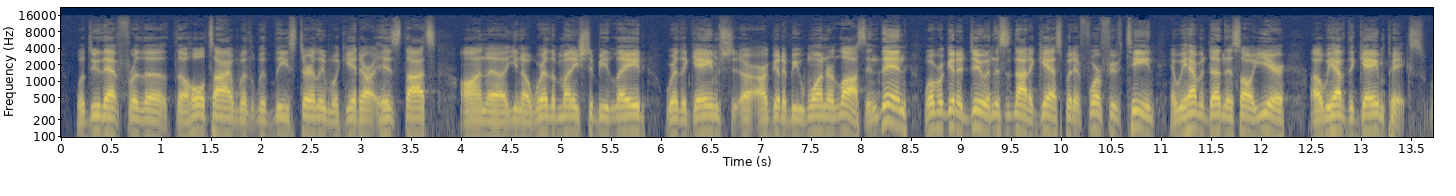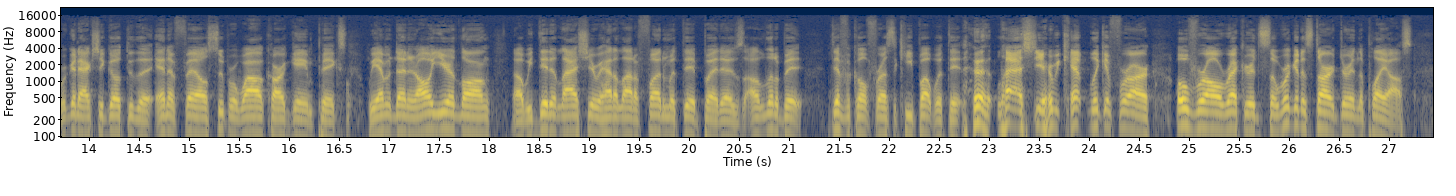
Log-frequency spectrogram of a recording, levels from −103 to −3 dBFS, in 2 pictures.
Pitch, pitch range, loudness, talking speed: 115 Hz, 110-125 Hz, -20 LUFS, 290 wpm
